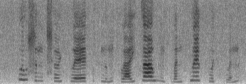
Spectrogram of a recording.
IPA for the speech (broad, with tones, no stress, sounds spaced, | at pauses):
kʷʰ ɐ˥ w s ʊ˧ ŋ t͡sʰ ɵ˨˧ ɥ kʷ ɛː˨˧ k ʊ˧ k̚ n̪ ʊ˨˥ ŋ kʷʰ aː˨˥ j t̪ aː˥ w ŋ ɐ˨ k̚ w ɐ˨˧ n kʷʰ ɛː˥ kʷʰ ɐ˧ j kʷʰ ɐ˨˥ n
